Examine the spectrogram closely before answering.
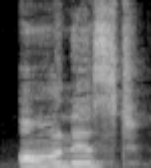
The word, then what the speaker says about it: honest: do we say no H is silent here okay we do not pronounce it it is just there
